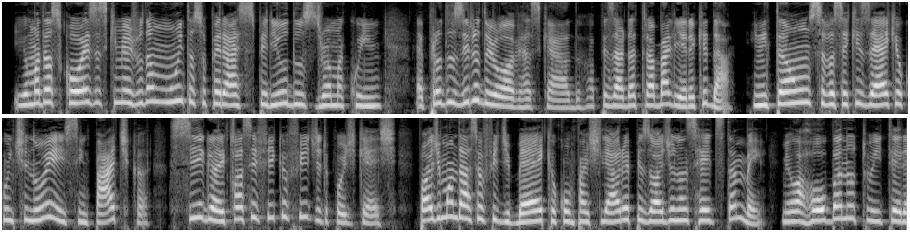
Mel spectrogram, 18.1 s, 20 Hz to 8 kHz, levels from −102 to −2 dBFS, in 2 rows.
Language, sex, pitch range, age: Portuguese, female, 245-315 Hz, 10-29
